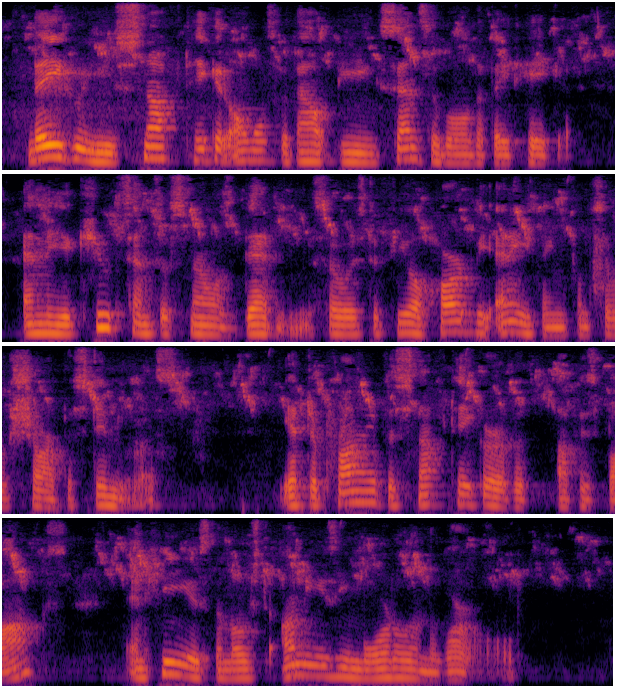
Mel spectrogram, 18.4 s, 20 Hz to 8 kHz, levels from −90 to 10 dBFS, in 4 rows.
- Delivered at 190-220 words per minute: No, average, 165 wpm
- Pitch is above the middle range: No, low, 120 Hz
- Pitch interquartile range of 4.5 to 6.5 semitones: No, average, 3.6 semitones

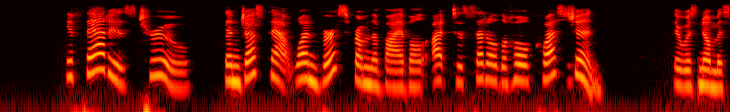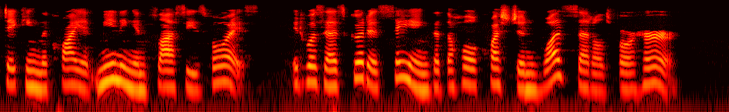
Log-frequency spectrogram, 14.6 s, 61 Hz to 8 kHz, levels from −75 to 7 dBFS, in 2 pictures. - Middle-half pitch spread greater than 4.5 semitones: Yes, average, 5.1 semitones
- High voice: Yes, high, 210 Hz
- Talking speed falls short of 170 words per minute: No, average, 175 wpm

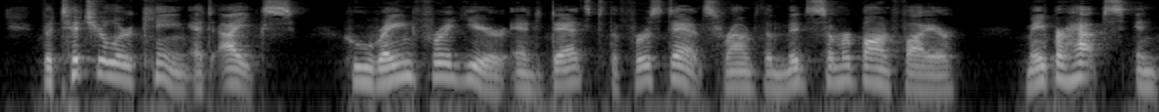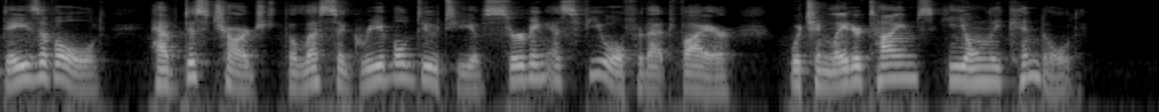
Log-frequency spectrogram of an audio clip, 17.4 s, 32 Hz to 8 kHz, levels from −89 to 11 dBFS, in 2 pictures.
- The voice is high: No, medium, 145 Hz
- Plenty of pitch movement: Yes, wide, 6.1 semitones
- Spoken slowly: No, average, 155 wpm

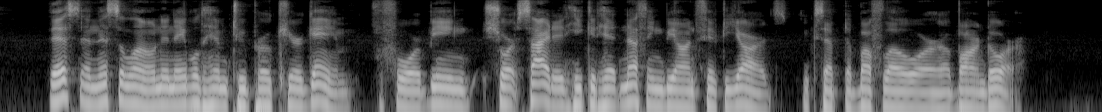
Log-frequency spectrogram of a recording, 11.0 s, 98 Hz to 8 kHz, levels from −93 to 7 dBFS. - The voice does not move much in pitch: Yes, narrow, 2.3 semitones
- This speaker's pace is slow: No, average, 145 wpm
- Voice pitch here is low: Yes, low, 120 Hz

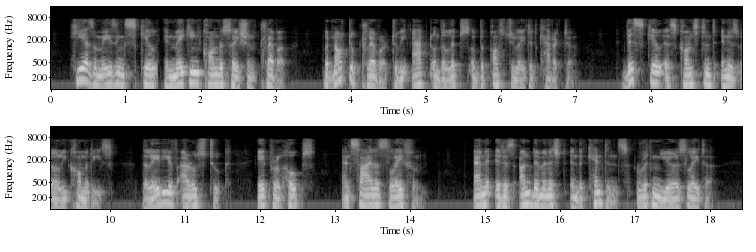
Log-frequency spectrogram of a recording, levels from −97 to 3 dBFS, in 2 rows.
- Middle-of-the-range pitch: No, low, 115 Hz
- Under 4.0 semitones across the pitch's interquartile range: Yes, average, 3.6 semitones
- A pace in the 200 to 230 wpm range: No, average, 170 wpm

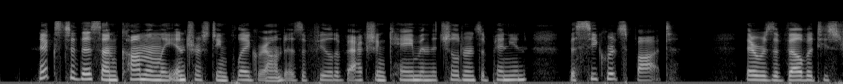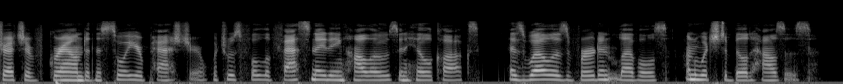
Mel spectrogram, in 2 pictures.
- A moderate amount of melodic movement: No, narrow, 1.6 semitones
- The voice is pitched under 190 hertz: No, high, 200 Hz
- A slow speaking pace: No, average, 170 wpm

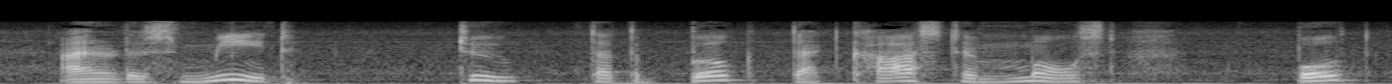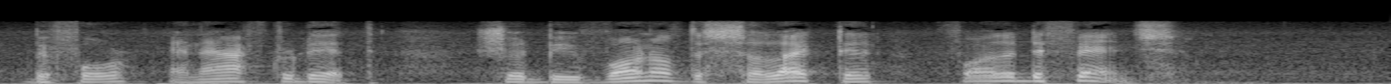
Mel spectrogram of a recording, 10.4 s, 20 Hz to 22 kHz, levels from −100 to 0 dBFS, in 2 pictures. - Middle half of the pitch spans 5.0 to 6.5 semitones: No, average, 4.3 semitones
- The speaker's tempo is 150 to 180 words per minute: No, average, 140 wpm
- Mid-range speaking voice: Yes, medium, 145 Hz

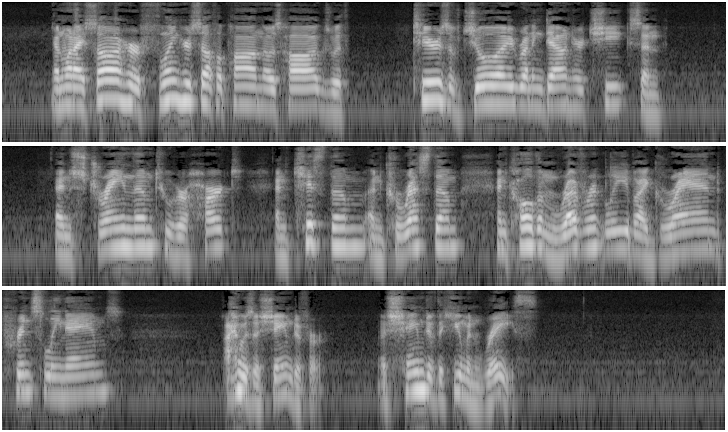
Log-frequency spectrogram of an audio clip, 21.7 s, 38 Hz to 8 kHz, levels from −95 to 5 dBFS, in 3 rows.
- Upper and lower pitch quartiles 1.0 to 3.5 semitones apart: Yes, average, 3.0 semitones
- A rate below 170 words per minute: Yes, slow, 135 wpm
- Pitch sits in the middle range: Yes, medium, 155 Hz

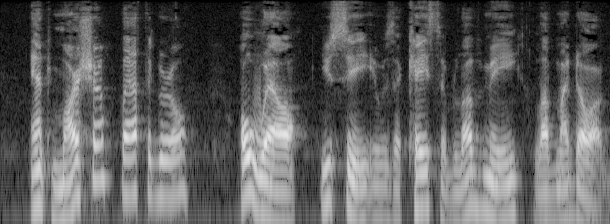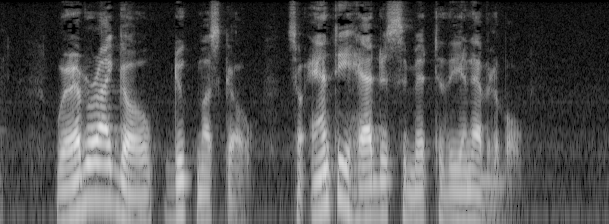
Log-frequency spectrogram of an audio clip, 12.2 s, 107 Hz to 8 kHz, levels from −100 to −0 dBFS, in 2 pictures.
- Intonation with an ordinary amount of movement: No, wide, 8.0 semitones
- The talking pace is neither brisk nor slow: Yes, average, 160 wpm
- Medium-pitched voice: No, low, 120 Hz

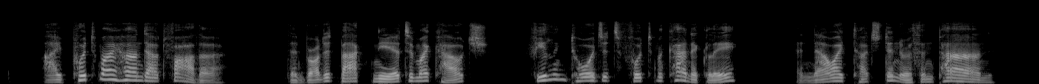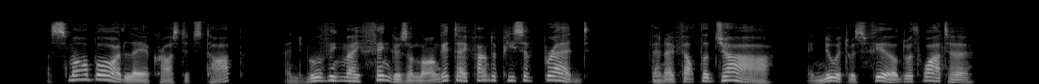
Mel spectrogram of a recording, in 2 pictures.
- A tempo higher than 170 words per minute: No, average, 165 wpm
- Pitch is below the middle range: No, medium, 150 Hz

